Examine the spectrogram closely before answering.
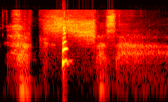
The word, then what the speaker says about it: Rakshasa: The word that Doug mispronounced, which we'll talk about later. Rakshasa.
